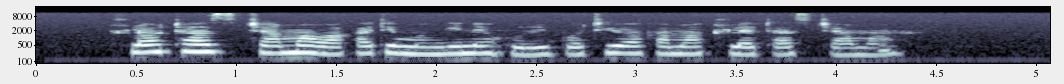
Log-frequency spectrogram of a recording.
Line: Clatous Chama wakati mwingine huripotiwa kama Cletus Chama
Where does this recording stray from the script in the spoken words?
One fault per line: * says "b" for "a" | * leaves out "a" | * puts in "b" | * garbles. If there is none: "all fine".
all fine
